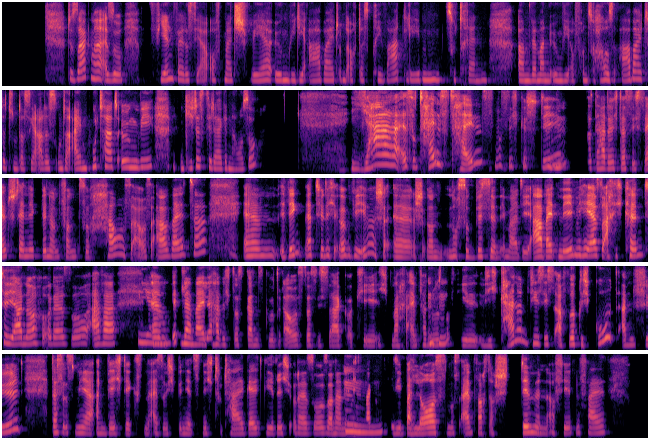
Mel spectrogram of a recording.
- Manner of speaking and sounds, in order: stressed: "gut"
- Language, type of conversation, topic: German, podcast, Wie trennst du Arbeit und Privatleben, wenn du zu Hause arbeitest?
